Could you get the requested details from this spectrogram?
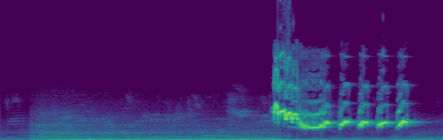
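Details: Anis merah, the Orange-headed thrush, in a lure song: a sharp, descending opening note followed by five evenly spaced, clear whistled notes, over faint low hum.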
